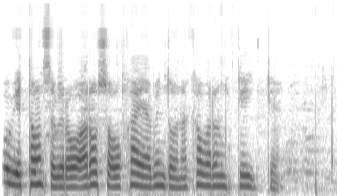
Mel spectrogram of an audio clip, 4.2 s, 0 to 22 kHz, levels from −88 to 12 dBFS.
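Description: The likely cause is Opus compression in its CELT music mode, starved of bits at what sounds like about 16 kbps. Throughout the speech, bands are filled by folding or noise, so it comes out plainly rough and grainy, though still extending to about 20.1 kHz.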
